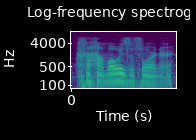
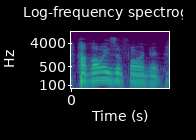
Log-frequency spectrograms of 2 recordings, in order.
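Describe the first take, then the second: No difference in how they are said.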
